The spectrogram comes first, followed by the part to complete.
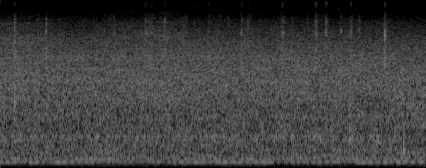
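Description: Steady workshop room noise: an even hiss with a low, steady hum, like a running air-conditioning unit.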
